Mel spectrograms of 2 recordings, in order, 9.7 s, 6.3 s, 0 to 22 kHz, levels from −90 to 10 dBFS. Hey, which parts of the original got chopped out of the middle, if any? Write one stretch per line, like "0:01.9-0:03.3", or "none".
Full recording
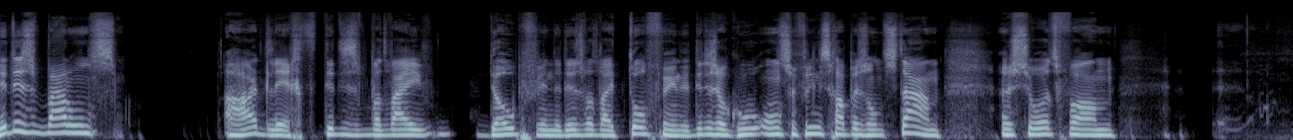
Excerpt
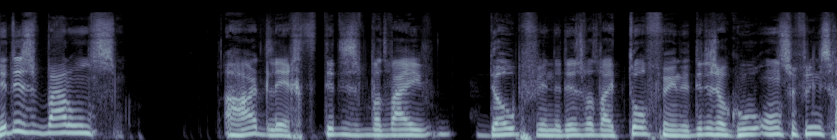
none

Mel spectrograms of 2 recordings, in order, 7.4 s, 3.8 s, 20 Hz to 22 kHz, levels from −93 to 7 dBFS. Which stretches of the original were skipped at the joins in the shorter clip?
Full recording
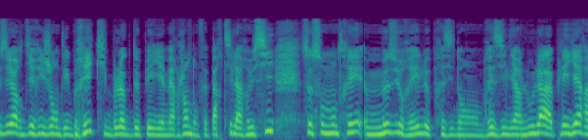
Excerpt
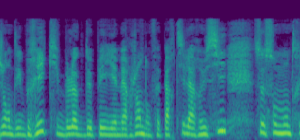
none

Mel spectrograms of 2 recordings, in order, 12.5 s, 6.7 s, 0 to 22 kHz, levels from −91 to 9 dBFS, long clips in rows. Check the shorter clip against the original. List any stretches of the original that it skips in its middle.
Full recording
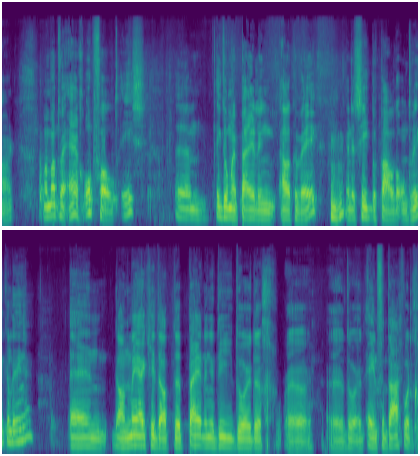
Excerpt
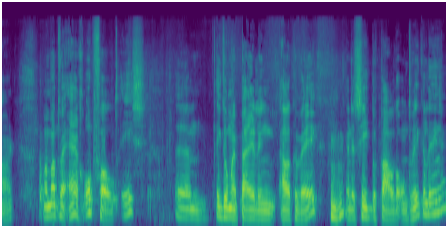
none

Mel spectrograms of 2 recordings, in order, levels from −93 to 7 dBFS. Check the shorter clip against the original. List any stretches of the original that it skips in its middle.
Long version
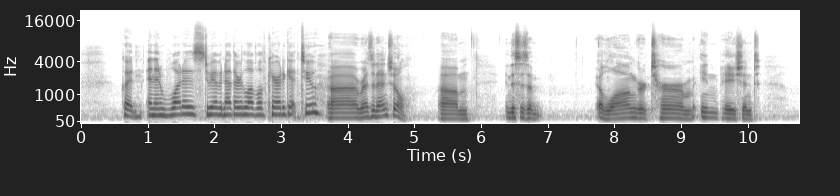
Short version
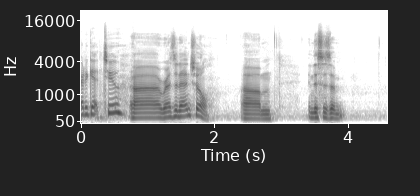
none

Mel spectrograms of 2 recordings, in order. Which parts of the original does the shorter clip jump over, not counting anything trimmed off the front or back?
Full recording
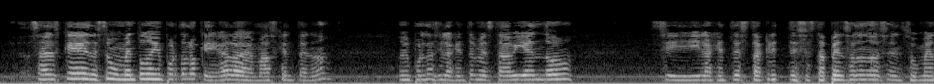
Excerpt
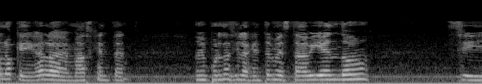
0:03.1-0:03.3

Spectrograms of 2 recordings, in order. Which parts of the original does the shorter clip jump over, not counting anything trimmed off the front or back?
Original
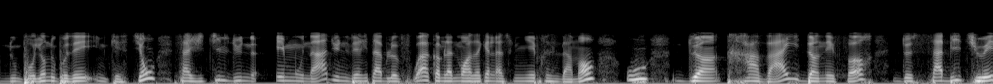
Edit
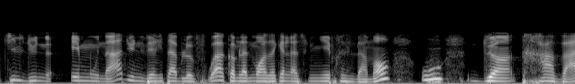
none

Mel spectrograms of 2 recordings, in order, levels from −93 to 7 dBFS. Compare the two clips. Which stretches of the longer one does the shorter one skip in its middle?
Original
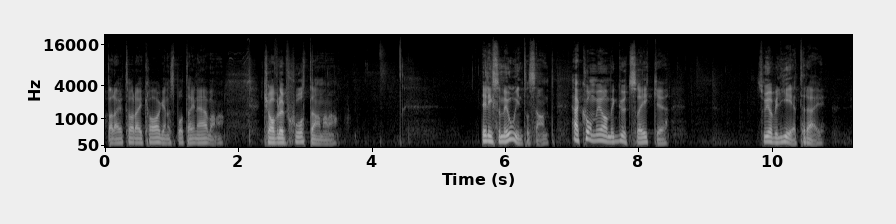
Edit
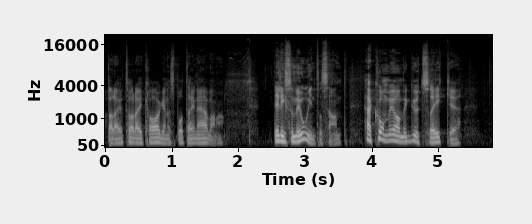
0:02.3-0:05.4

